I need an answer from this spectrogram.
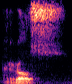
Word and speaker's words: arroz: We say arroz. Could you pronounce that for me?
